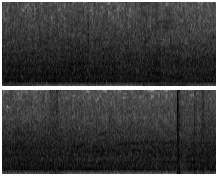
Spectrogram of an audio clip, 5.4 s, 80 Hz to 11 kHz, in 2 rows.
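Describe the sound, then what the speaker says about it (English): A wrestler is slammed down in the WWE 2K25 video game: a few heavy impact thuds land over a steady, loud arena crowd roar, with a sharp hit near the end. "She is slamming her down."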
